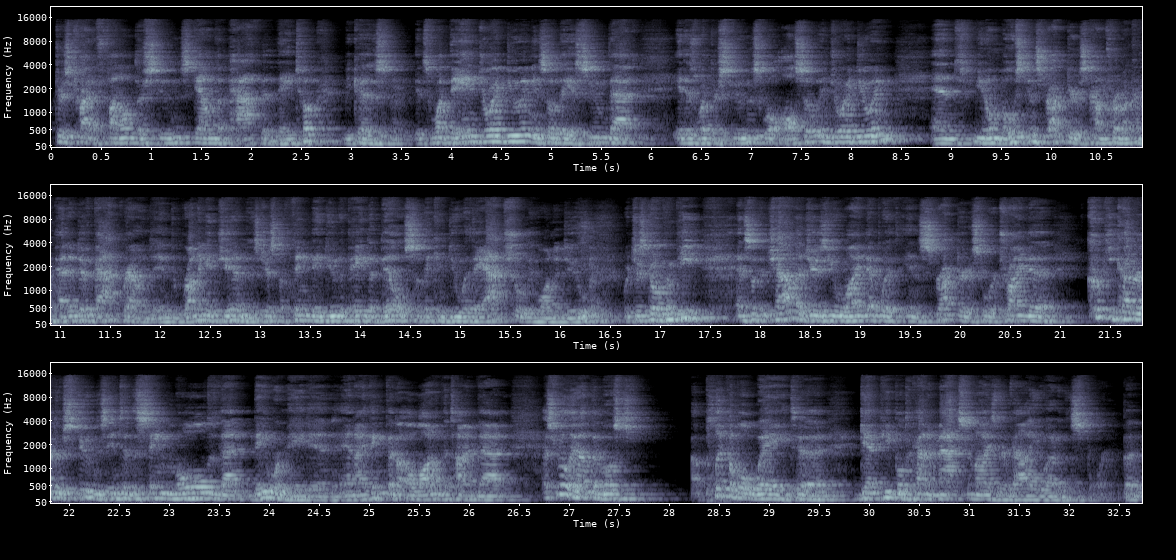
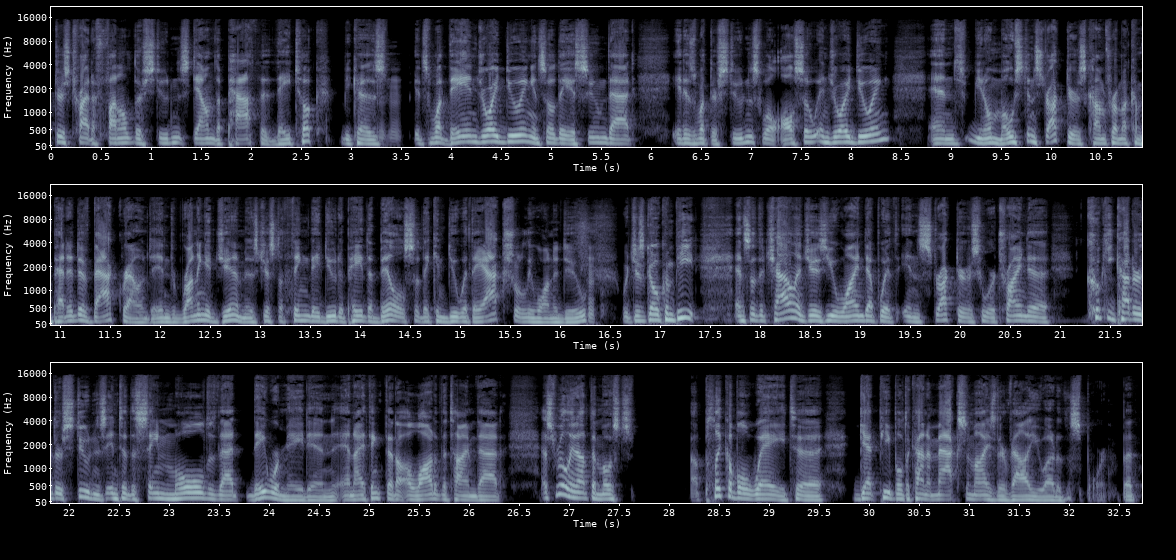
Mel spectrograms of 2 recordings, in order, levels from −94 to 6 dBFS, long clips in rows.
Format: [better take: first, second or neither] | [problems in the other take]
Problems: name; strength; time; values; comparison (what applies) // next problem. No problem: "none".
second | off-mic speech; far // room echo; noticeable; dies away in 0.6 s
